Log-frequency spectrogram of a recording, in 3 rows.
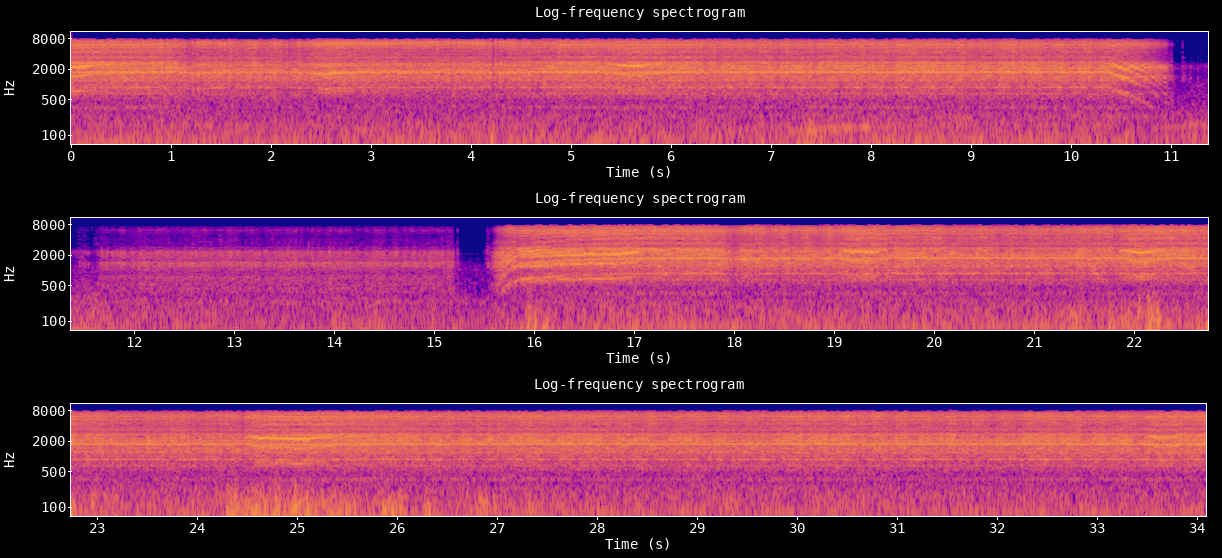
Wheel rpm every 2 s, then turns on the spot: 220, 230, 230, 230, 230, 140, 20, 30, 160, 230, 230, 230, 230, 230, 230, 230, 230.
10-14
